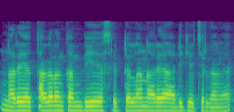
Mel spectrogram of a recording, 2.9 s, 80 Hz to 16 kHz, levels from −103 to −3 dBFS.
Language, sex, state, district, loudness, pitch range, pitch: Tamil, male, Tamil Nadu, Namakkal, -17 LUFS, 130-140 Hz, 135 Hz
